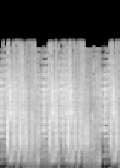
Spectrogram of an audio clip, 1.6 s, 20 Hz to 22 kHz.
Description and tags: a glitchy clicky rhythmic 1-bar loop; made in Audiomulch and Adobe Audition
1-bar, click, dark, electronic, glitch, industrial, loop, processed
